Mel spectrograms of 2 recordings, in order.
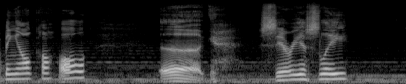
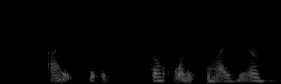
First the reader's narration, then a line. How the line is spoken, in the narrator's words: the cocktail waitress whispers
